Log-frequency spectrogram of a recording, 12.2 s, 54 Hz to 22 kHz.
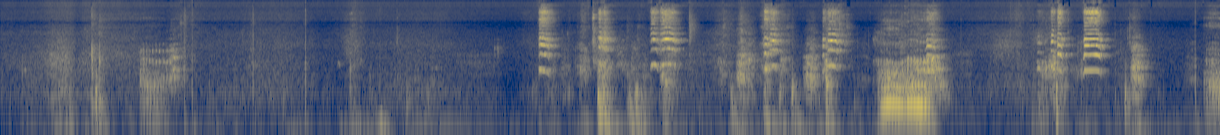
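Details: Boxer dog Zeta in 2021, full of energy while playing with a squeaky toy: bursts of rough, throaty growling and grumbling vocalizations, rising in strength toward the end, mixed with thin high squeaks from the toy.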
